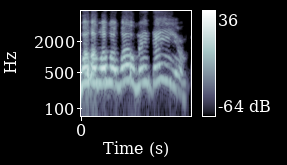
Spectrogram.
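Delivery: imitated high-pitched panicked backing off; alarmed. Delivery driver spooked by a charging dog, high mock alarm. Acting out man scared of dog.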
